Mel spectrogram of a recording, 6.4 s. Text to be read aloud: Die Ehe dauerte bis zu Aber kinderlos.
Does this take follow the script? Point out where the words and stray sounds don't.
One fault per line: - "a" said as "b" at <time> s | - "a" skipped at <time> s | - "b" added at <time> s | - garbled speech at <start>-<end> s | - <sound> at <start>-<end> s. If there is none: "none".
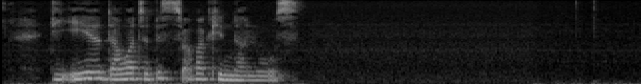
none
